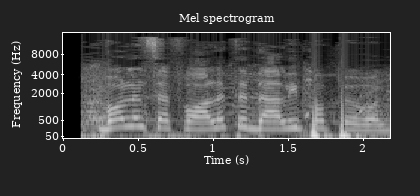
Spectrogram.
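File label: "fualiti se", Croatian dialect; hvaliti se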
